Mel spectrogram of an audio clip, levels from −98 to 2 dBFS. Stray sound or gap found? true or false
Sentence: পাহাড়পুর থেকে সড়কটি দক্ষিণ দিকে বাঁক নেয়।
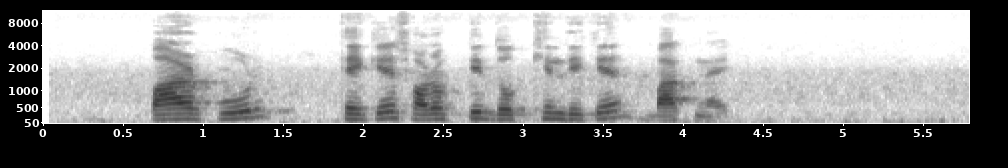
false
